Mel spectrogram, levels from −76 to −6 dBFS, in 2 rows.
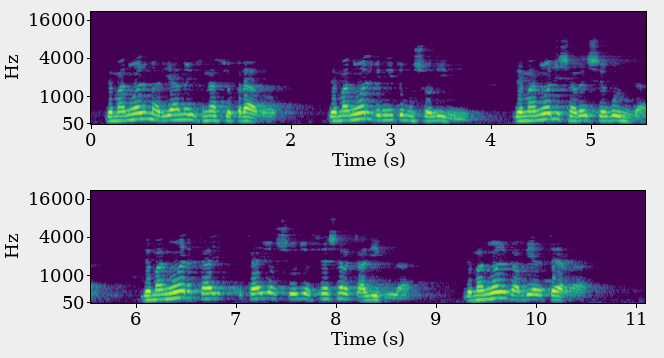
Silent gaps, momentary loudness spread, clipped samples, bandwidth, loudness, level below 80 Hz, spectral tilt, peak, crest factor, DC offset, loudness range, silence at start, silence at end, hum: none; 13 LU; under 0.1%; 7.8 kHz; -20 LUFS; -66 dBFS; -8.5 dB/octave; -4 dBFS; 16 dB; under 0.1%; 2 LU; 0.15 s; 0.6 s; none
